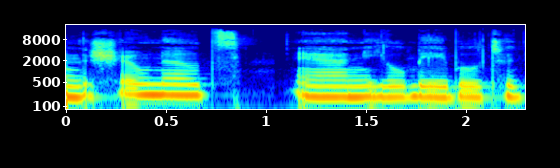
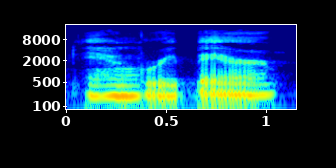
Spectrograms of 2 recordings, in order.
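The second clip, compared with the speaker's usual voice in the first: normal talking voice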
